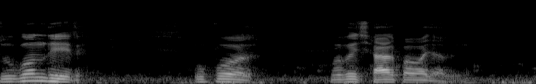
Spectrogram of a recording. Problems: none marked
